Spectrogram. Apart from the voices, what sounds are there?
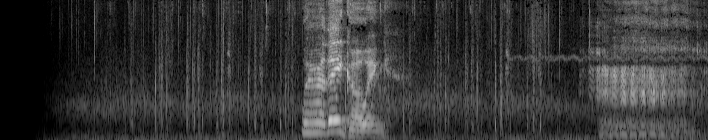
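horses clip-clopping and neighing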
